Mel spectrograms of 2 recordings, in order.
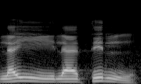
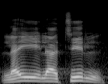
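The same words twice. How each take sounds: First: The t has a light breath release. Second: The t has an exaggerated puff of air. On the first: The speaker calls it right. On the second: The speaker calls it wrong.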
